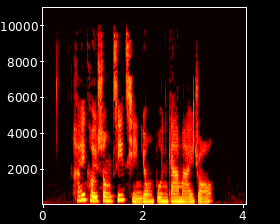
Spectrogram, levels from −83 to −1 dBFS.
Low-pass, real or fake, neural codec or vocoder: 9.9 kHz; real; none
